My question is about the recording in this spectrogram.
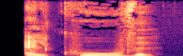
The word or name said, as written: alkove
